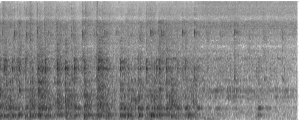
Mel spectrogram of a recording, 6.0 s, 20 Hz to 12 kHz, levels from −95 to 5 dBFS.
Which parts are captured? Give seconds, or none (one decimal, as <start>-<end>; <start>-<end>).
0.0-6.0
